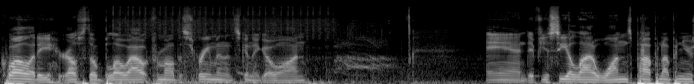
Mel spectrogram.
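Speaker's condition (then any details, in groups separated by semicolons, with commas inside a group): No condition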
